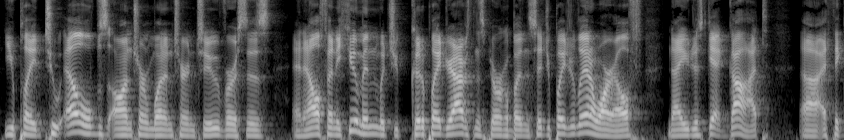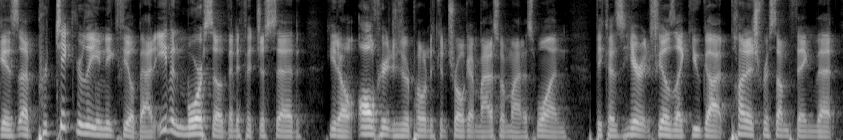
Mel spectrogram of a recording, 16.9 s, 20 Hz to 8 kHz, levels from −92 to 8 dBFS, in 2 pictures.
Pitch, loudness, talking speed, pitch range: 130 Hz, -21 LUFS, 270 wpm, 115-145 Hz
